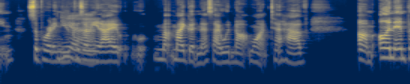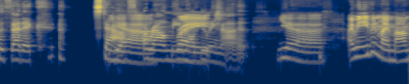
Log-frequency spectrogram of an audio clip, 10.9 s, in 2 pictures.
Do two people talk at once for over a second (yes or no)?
yes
